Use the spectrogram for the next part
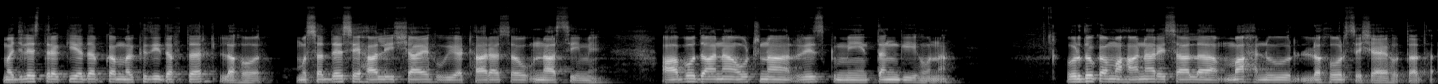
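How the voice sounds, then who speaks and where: A man reading short exam answers aloud as a teacher, in a steady recitation with brief asides. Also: mid-range voice, creaky, clean tone.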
